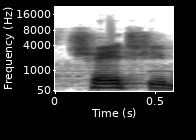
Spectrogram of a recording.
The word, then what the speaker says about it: Ceci: It's Chechi, but I call him Ceci.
